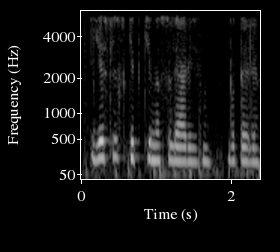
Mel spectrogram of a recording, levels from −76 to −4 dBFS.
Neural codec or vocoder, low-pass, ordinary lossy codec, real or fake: none; 5.4 kHz; Opus, 24 kbps; real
